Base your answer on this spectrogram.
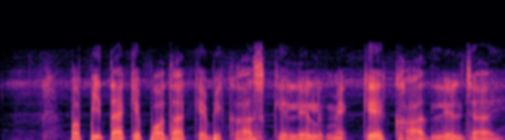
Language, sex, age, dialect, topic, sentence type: Maithili, male, 18-24, Southern/Standard, agriculture, question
